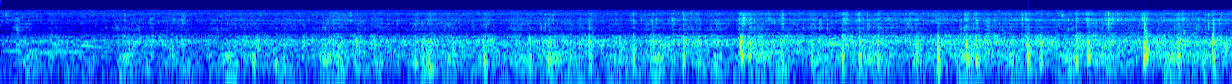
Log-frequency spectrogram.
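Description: Mute swans fighting on the water: wings slapping and splashing the surface in irregular thumps, coming thicker and louder toward the end.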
